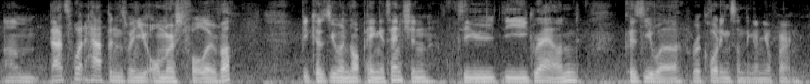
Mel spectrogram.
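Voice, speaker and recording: With a slight Australian accent, a man speaks at a fairly quick pace, medium pitch and ordinary pitch variation. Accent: weak Australian. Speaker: vlogger. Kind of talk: casual vlog narration. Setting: outdoors, on a bush walk.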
